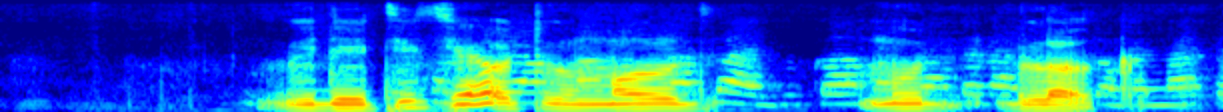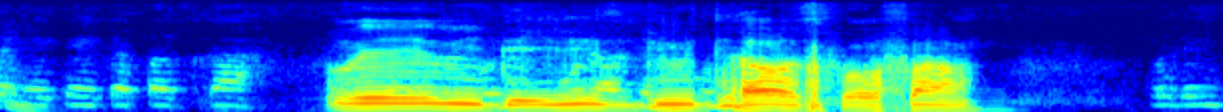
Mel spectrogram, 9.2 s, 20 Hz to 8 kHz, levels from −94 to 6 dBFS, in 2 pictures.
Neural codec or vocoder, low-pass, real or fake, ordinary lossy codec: codec, 44.1 kHz, 7.8 kbps, Pupu-Codec; 7.2 kHz; fake; none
